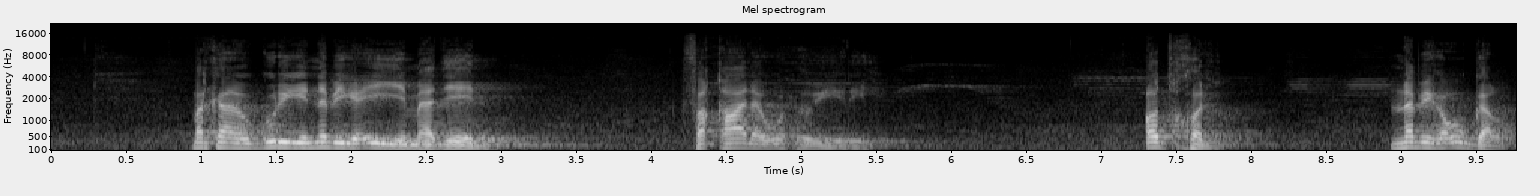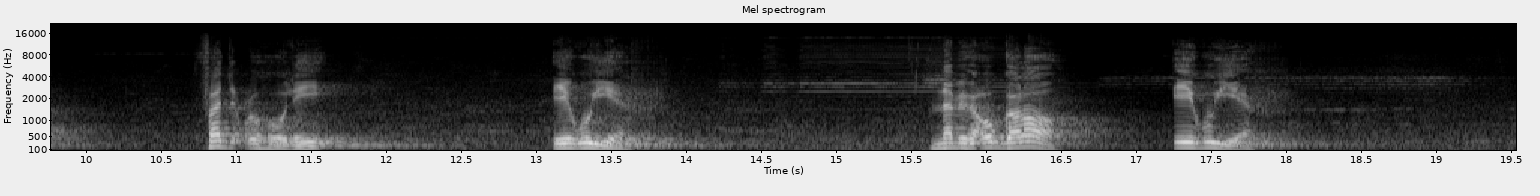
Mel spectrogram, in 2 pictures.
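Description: A man speaks calmly into a microphone in short phrases with pauses.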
